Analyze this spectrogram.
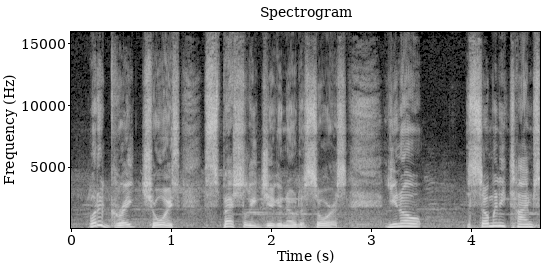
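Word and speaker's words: Giganotosaurus: a favorite Wow what a great choice especially gigolotesaurus you know so many times Hennessy people mispronounce its name when they see the word gigolotesaurus they think it says gigantosaurus and so many people tell me they like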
